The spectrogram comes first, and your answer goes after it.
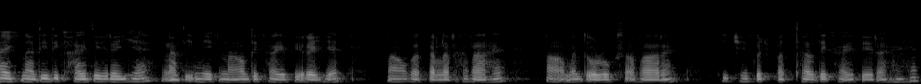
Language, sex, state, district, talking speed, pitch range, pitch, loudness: Hindi, male, Andhra Pradesh, Visakhapatnam, 215 wpm, 115-130 Hz, 120 Hz, -37 LUFS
